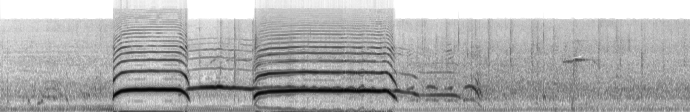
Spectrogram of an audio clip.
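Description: Spectators cheering the passing bike race: two loud, long, high-pitched whoops, the second about two seconds long, then a few fainter shorter calls.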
